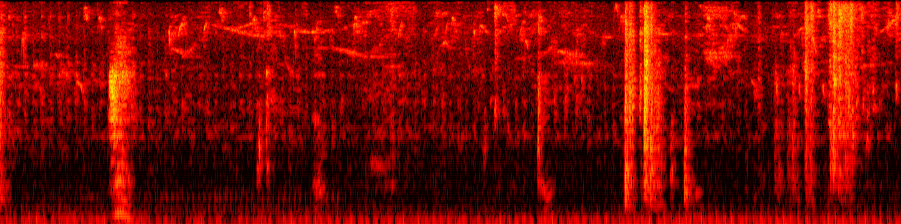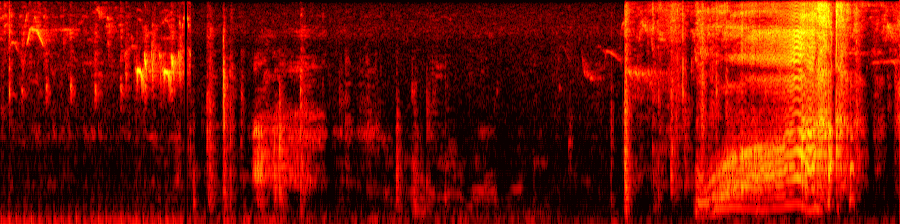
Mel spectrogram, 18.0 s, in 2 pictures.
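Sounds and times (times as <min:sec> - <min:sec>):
small birds chirping: 0:00.0 - 0:11.0, 0:11.6 - 0:18.0
low droning hum: 0:00.0 - 0:18.0.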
